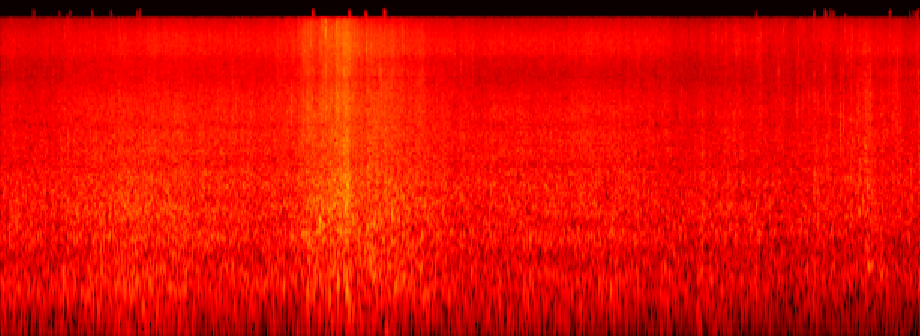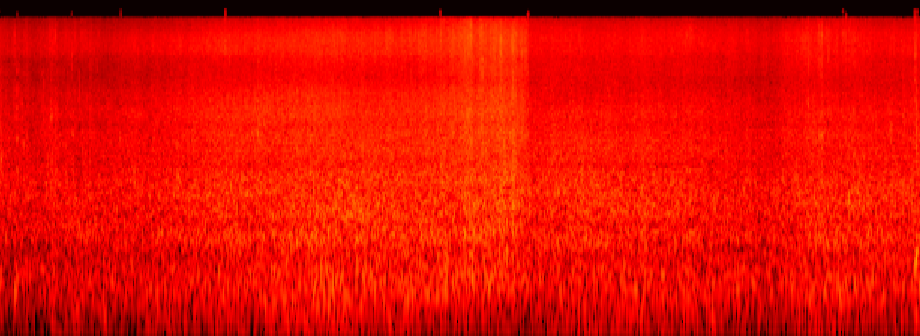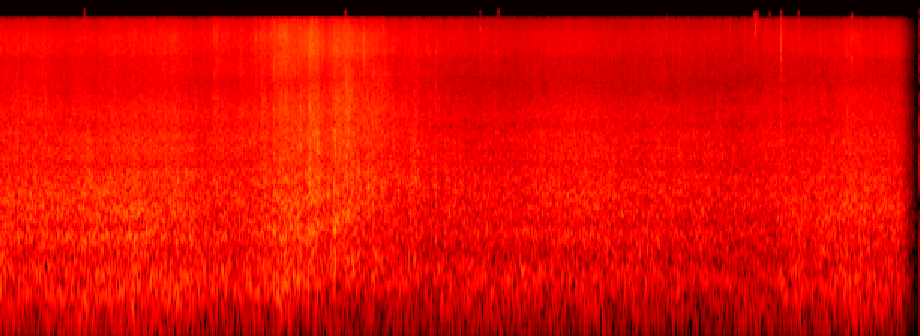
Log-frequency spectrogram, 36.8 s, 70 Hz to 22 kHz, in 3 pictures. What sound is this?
Taken with Zoom H2N, the beaches of Cyprus
water, seaside, coast, ocean, sea, beach, shore, wave, waves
